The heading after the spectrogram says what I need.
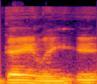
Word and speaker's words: Doelle: it feels rude but my last name is pronounced daily even though it's spelled extremely odd I do AP okay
